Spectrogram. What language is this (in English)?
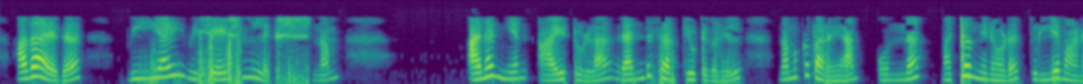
Malayalam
